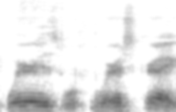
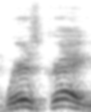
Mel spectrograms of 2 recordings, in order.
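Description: First: Said in the usual way. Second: Loud, high Where's Greg?; urgent demand. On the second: Retold or imitated. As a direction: demand it, alarmed. That's what happened first.

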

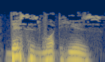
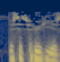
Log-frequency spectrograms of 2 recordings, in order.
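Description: First: Slowed, louder, each word weighted: "this is what he is"; deliberate preacher's emphasis on "this is what he is"; slow emphatic stress. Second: Said in the usual way. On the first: Acted. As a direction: lean hard on "this is what he is", slowly. Preacher emphasizing God's nature.

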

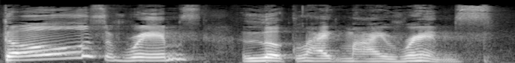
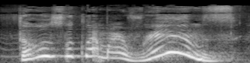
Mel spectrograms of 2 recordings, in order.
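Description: First: THOSE hugely stretched, then each word slow; slow insistence. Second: Very high, drawn-out suspicion; dawning suspicion. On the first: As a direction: drag out "Those rims" to insist. Insisting after boyfriend says nah. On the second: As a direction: pitch it way up, stretching the words. First telling boyfriend of suspicion. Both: Retold or imitated.

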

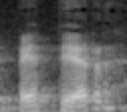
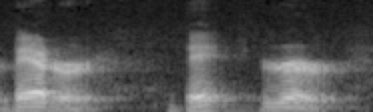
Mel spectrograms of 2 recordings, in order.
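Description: First: "better" with a hard T, not flapped; "better" mispronounced with a full T sound; wrong hard-T pronunciation. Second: Slow "better" with the T as a soft tapped R; "better" with an American flap T; soft flapped T. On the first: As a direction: say "better" with a crisp Spanish-style T in the middle. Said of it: "cuidado que no se dice better". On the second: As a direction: model "better" slowly, tapping the middle like a soft Spanish R. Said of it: "la convertimos en una R suave". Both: Shown as a demonstration.

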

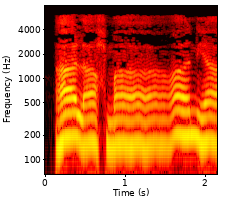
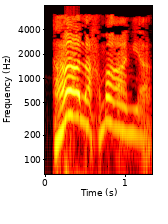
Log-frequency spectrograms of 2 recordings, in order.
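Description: First: Low, drawn-out recitation of the Haggadah line; slow solemn recitation. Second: Loud, drawn-out declaration of the Haggadah line; loud proclamation. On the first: Leading the seder table into the Haggadah, slow low intoning. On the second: Proclaiming over the freshly broken matzah, loud and drawn out. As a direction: proclaim it with a big stretched first syllable. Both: Shown as a demonstration.

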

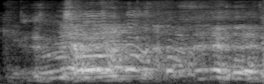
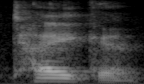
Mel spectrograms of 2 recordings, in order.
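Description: First: Put-on high, loud southern accent; squeaky southern accent, laughing. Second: Said in the usual way. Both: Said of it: "weird southern accent".

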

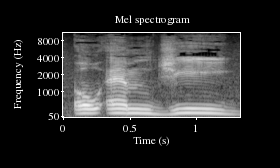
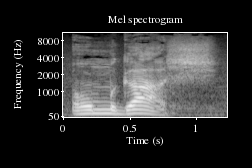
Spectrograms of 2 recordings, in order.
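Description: First: Slow spelled out. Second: Slow, spelled out fully. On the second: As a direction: say it slowly, word by word. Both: Shown as a demonstration.

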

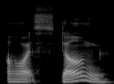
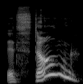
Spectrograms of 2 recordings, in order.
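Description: First: Slow and pained. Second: Much higher, louder "stung"; pained high cry of "stung"; sharp high yelp. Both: Real, not acted.

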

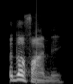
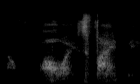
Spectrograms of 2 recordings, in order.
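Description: First: Said in the usual way. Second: Eerie hushed whisper; creepy whisper. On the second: Acted. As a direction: breathe it like a stalker. Improv creepy threat.

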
